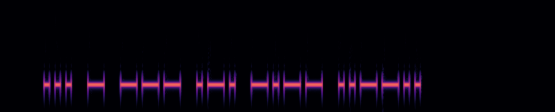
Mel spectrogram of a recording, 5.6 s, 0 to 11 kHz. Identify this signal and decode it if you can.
Morse code, heard as a keyed tone, about 22 wpm, 700 Hz. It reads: STORY?
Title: 4x Word-Spacing - Sentences from Top 400 Words - 22wpm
